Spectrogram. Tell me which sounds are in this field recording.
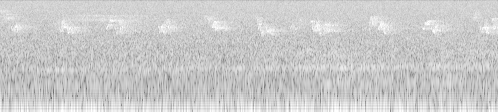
Black-throated Green Warbler, Red-eyed Vireo, Pine Warbler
